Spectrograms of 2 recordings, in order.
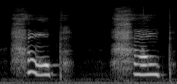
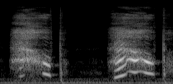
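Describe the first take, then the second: First: High, loud shouts for help; yelling too. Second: High, loud cries for help; boy stuck on a branch, yelling for help. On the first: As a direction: join in the yell, calling out. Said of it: "I yell too". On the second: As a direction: shout it out from the branch, rising in panic. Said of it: "Lionel yells". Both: Acted.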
